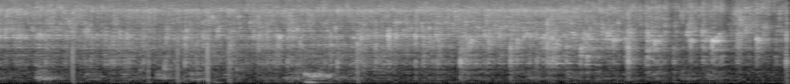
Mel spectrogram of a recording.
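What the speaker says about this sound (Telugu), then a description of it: "ఇప్పుడు ప్యాన్లో ఆయిల్ వేసేద్దాం." Oil poured into a frying pan before onion, green chilli and garlic go in gives a steady close hiss with faint clinks and small crackles throughout; no one speaks.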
